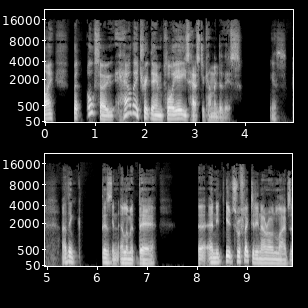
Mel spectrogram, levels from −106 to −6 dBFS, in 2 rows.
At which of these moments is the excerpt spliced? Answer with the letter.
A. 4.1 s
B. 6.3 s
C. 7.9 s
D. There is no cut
B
